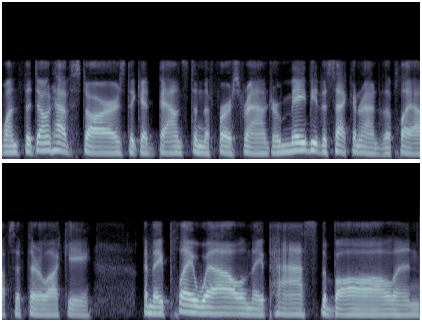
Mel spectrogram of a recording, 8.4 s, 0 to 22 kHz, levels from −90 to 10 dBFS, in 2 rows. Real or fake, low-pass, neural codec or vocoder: real; 5.4 kHz; none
